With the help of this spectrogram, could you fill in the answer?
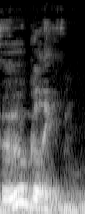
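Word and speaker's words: ugli: Jamaicans pronounce the name oogly, but we'll call it ugly.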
